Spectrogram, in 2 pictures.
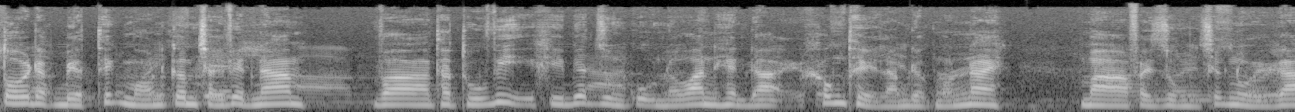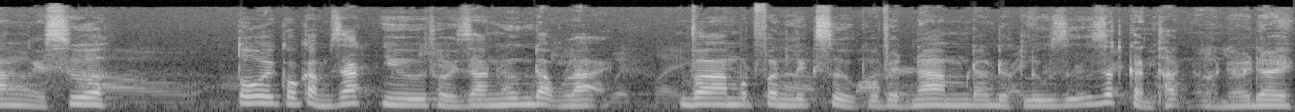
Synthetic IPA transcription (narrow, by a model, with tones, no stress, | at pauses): t̪o˧jɗa˨˩k̚ɓi˨˩ət̚t̪ʰi˦˥k̚mɔ˨˦nkəː˧mt͡ɕa˨˦jvət̚naː˧mvaː˨˩t̪ʰə˨˩t̚t̪ʰu˨˦vḭ˧˨xi˧ɓi˦˥ət̚zʊ˨˩ŋ͡mkṵ˧˨nə˨˦wʔa˧nɦḭ˧˨ənɗa̰ː˧˨jxə˧wŋ͡mt̪ʰe˧˩laː˨˩mɗɨ˨˩ək̚mɔ˨˦nːa˨˩j | maː˨˩faː˧˩jzʊ˨˩ŋ͡mt͡ɕɨ˦˥ək̚no˧˩jɣaː˧ŋːa˨˩jsɨ˧ə | t̪o˧jkɔ˨˦kaː˧˩mzaː˦˥k̚ɲɨ˧t̪ʰəː˨˩jzaː˧nŋɨ˧əŋɗə̰˧˨ŋ͡mla̰ː˧˨jvaː˨˩mo˨˩t̚fə˨˩nlï˨˩k̟̚sɨ˧˩ku˧˩əvi˨˩ət̚naː˧mɗaː˧ŋɗɨ˨˩ək̚lɨ˧wzɨ̰˧˥zə˦˥t̚kə˧˩nt̪ʰə̰˧˨nʔəː˧˩nəː˧jɗə˧j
